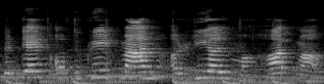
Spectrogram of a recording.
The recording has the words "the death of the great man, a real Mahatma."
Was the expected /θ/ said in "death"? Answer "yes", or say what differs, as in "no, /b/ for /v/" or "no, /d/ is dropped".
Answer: no, /t/ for /θ/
